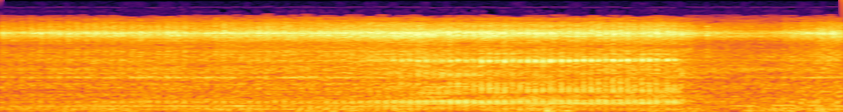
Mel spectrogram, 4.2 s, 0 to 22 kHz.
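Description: A Honda LS 125 two-stroke motorcycle engine drones steadily up close, its buzzing tone rising slightly before dropping off abruptly near the end.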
